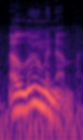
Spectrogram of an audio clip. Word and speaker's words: aluminum: Aluminum. Aluminum. Okay. Is there a difference in the United States pronunciation?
